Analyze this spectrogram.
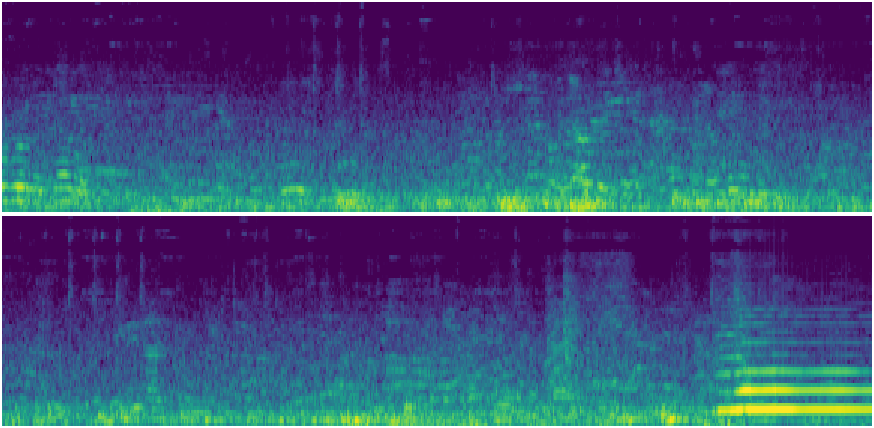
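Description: Several men and women talk quietly nearby.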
